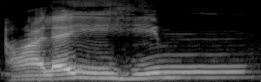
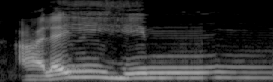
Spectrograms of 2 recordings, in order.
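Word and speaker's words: عَلَيْهِم: Now, move to our third example of idgham shafawi, which is alaihim. Alaihim. Here, this meem is merging into this meem and giving a nasal sound. So, how can we pronounce this word? Alaihim mussadah.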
